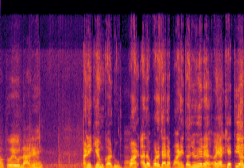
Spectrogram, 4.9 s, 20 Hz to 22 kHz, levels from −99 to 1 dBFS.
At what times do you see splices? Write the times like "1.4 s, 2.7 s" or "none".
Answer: 1.7 s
